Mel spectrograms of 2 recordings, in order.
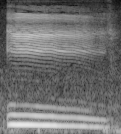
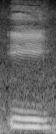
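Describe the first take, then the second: First: ई held long and louder; long vowel drawn out. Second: ई said short and clipped; quick, brief ई as a short vowel. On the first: Teacher to children, ई drawn out long. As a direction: stretch ई to double length. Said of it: "ज़्यादा समय लगा". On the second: Teacher to children, saying ई short. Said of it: "इनके लिए हमें ज़्यादा समय नहीं लेना पड़ा". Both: Shown as a demonstration.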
